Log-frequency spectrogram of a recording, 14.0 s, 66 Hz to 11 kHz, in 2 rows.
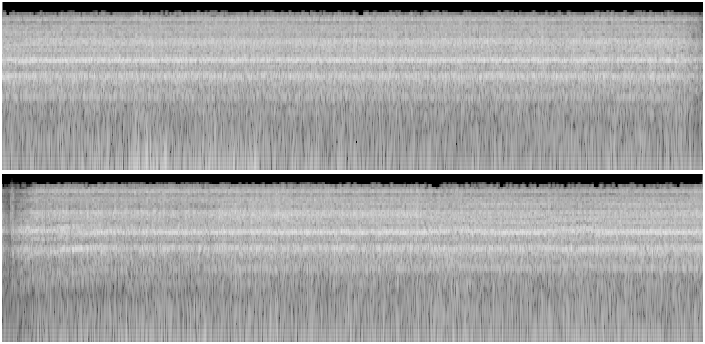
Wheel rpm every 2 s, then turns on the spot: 160, 160, 160, 120, 160, 160, 160.
none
